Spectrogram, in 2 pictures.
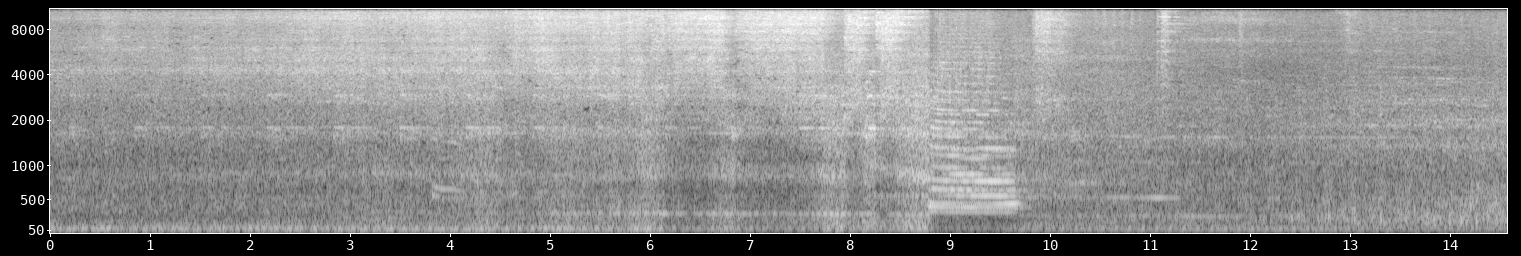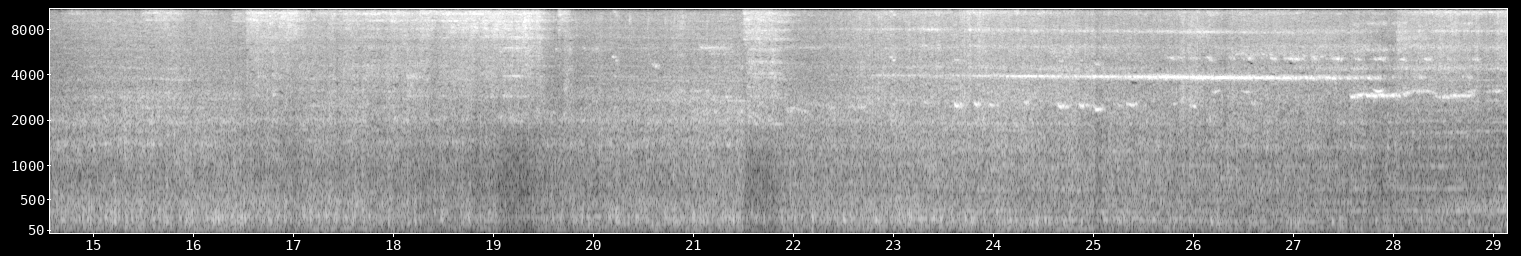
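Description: Amtrak passenger train passing close by: a steady rumble of the train on the rails, a short horn blast about nine seconds in, then the coaches rolling past with a thin high wheel squeal near the end.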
